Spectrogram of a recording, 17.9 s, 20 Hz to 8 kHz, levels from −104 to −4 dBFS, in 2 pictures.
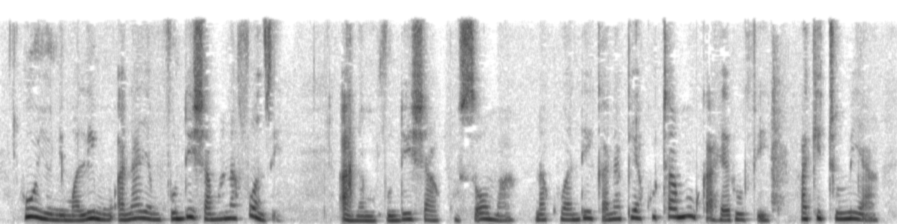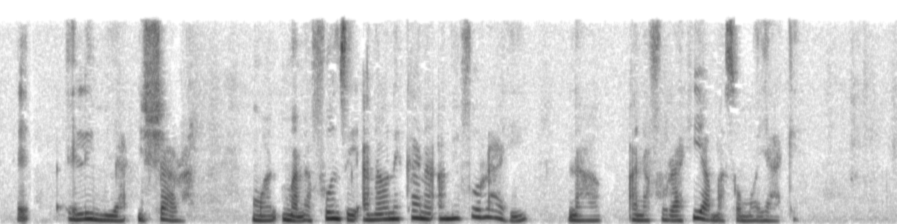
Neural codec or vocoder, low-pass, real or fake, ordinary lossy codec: none; 7.2 kHz; real; MP3, 48 kbps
